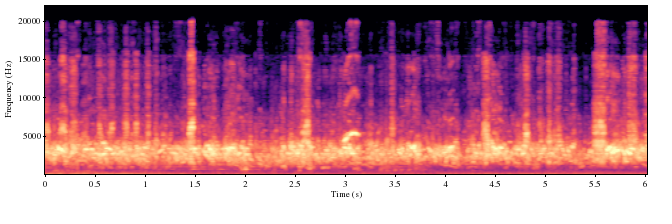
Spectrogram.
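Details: In the morning, Australian budgies eat green food in Larkana, Sindh, producing a dense, high chatter of warbles, clicks and sharp squawks, with occasional louder upswept chirps over the flock.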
